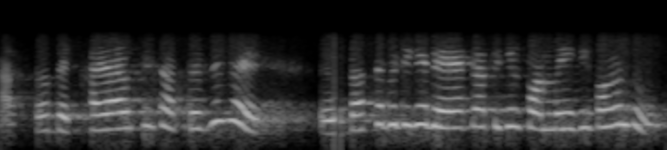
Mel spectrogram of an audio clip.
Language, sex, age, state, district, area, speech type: Odia, female, 60+, Odisha, Khordha, rural, conversation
